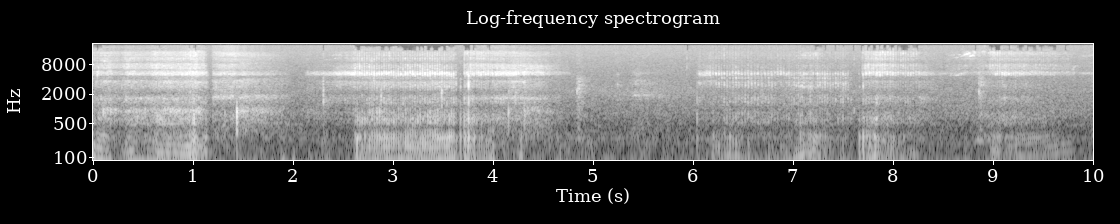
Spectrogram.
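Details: Loud snoring from a sleeping Pit Bull dog.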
